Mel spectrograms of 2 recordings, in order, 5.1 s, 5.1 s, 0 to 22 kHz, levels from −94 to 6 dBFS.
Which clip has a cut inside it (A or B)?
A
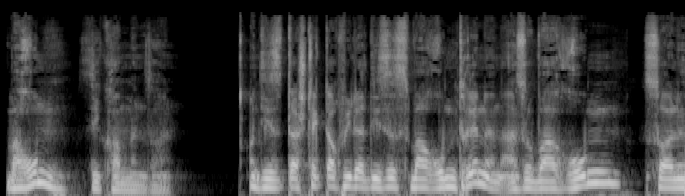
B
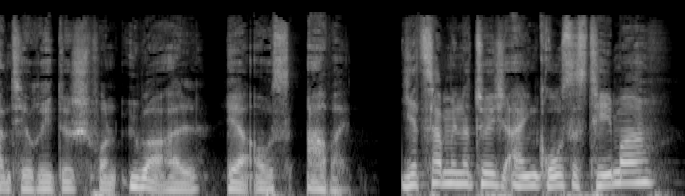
B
